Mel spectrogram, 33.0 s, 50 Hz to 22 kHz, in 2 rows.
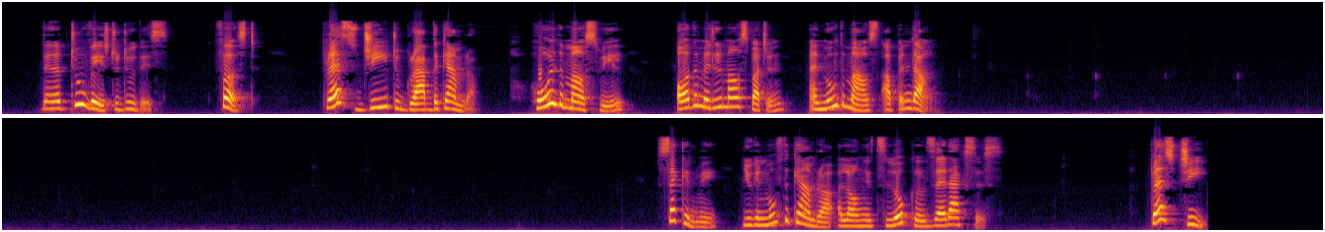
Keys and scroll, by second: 2.6 g, 28.8 g, 28.8 z.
